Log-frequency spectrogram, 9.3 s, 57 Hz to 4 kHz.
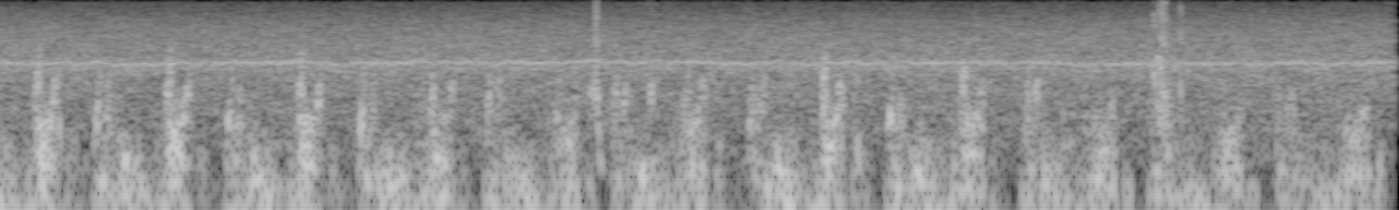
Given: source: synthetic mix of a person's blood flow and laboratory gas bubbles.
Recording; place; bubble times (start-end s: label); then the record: Doppler ultrasound of blood flow; precordium
0.36-0.65 s: bubbles
3.94-4.15 s: bubbles
4.33-4.42 s: bubbles
5.68-5.83 s: bubbles
6.17-6.21 s: bubbles
7.69-7.97 s: bubbles
From the record:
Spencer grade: 2 (many but less than half of the cardiac periods contain bubble signals, singularly or in groups); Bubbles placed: anywhere in the cardiac cycle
